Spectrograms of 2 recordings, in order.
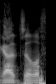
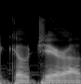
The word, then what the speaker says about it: Gojira: know in the American Godzilla film that was what they mispronounced him as or whatever or they mispronounced as Godzilla when it's actually go Jiro but either way it's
